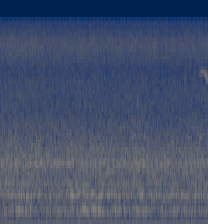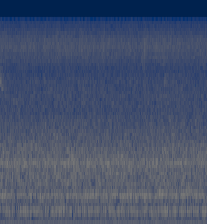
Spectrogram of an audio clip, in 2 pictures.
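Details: Trigona spinipes, the arapuá stingless bee, at a pumpkin flower; an unbroken, uniform buzzing drone, with a single faint high chirp around the middle.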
